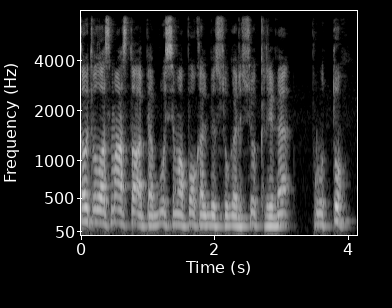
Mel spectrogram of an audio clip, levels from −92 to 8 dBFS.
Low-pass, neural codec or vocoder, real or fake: 7.2 kHz; none; real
